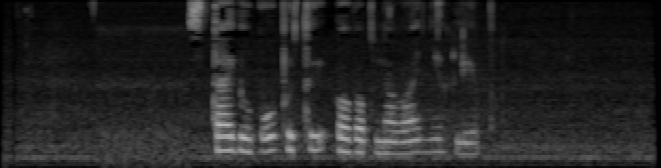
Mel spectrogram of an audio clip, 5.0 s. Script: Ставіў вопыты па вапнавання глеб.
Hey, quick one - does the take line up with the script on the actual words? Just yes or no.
yes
